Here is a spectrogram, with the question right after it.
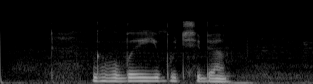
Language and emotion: Russian, neutral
